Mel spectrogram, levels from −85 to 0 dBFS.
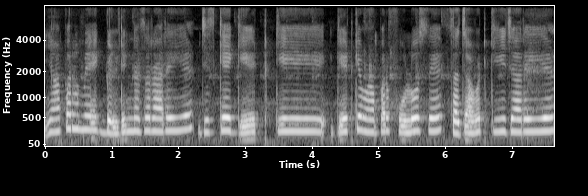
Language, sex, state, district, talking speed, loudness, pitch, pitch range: Hindi, female, Uttar Pradesh, Etah, 180 wpm, -16 LUFS, 240 Hz, 230-250 Hz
